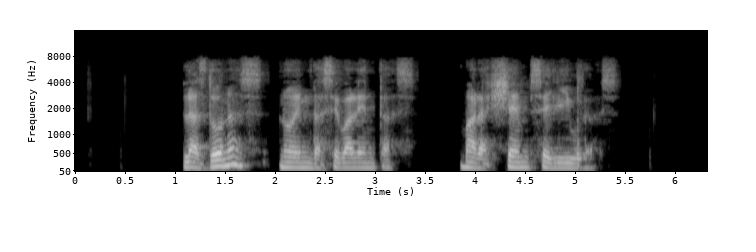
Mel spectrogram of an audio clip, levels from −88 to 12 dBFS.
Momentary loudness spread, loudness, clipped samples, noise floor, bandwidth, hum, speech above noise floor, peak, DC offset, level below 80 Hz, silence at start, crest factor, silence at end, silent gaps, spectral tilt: 17 LU; -20 LUFS; under 0.1%; under -90 dBFS; 8 kHz; none; over 70 dB; -2 dBFS; under 0.1%; -60 dBFS; 1.1 s; 20 dB; 0.9 s; 1.96-2.04 s, 3.45-3.85 s; -5 dB/octave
